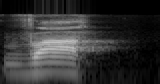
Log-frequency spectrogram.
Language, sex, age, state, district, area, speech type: Urdu, male, 30-45, Delhi, South Delhi, urban, read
